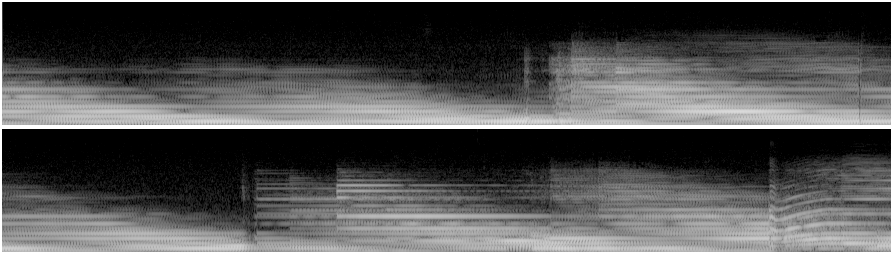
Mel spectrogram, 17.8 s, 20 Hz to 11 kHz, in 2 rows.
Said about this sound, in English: this is what I use a lot of times for like just really super heavy like death kind of sounds. And I'll play low on the C6 neck.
